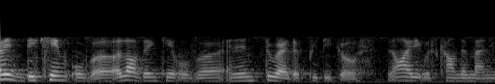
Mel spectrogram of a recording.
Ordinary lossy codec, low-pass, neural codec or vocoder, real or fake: none; 3.6 kHz; none; real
